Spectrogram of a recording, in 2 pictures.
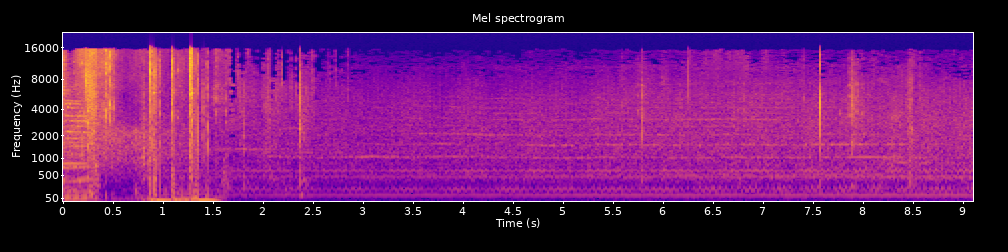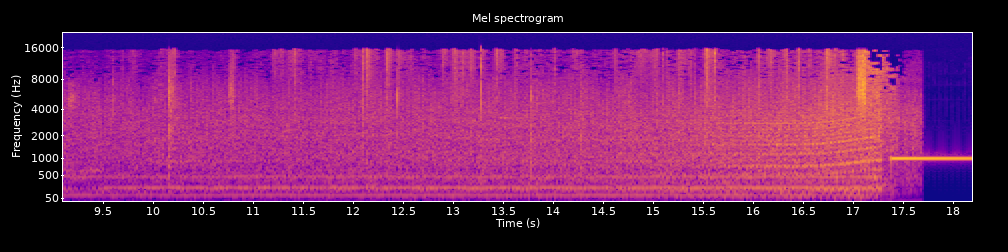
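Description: A burst of loud sudden sounds in the first two seconds, then a low, steady droning chord that swells slowly louder for about fifteen seconds, its upper tones bending upward just before it cuts off abruptly. A single steady test tone follows at the end.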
